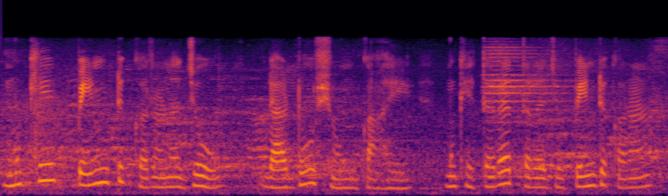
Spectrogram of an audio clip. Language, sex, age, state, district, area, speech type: Sindhi, female, 30-45, Gujarat, Junagadh, urban, spontaneous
